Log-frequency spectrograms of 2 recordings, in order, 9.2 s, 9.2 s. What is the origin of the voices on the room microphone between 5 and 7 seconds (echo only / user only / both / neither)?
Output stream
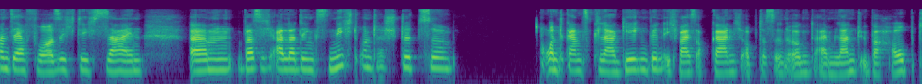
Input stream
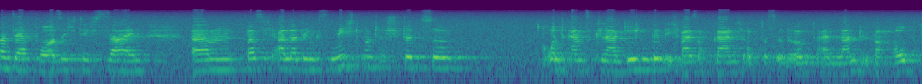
echo only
